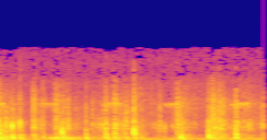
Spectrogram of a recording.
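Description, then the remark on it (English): Horses' hooves clip-clop at an uneven walking pace, a string of sharp knocking steps, with no voices over them. “Better tie the horses to that mesquite.”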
